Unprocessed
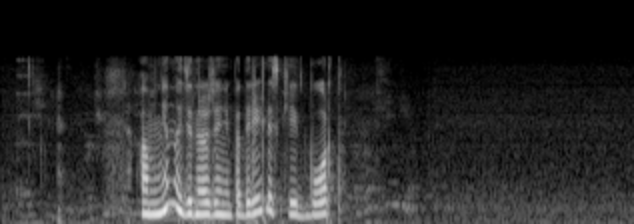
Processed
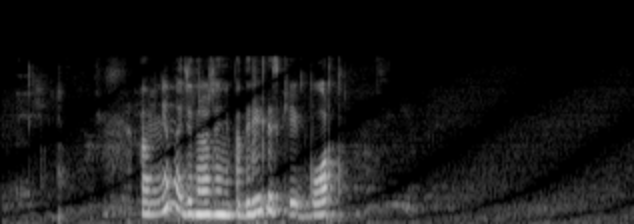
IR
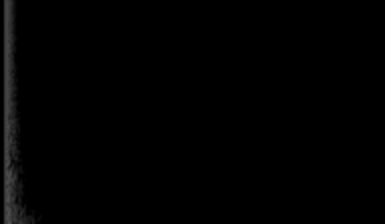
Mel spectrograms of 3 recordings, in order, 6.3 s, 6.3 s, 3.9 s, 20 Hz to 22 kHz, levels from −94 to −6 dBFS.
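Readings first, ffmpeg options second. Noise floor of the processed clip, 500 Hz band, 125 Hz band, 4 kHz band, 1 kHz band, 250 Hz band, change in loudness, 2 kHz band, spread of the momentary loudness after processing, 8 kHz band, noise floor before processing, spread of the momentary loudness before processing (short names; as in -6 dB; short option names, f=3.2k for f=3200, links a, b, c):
-68 dBFS, -7.0 dB, -4.5 dB, -7.0 dB, -6.0 dB, -6.5 dB, -6.5 dB, -8.0 dB, 10 LU, n/a, -62 dBFS, 8 LU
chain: -filter_complex "[1:a]atrim=start_sample=2205,asetrate=48510,aresample=44100[a];[0:a][a]afir=irnorm=-1:irlink=0,asplit=2[b][c];[c]afreqshift=0.71[d];[b][d]amix=inputs=2:normalize=1,volume=3dB"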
